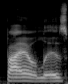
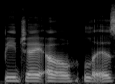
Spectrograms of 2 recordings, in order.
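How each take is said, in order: First: The first part is said as one word. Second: The first part is said as letters. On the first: The speaker calls it wrong. "I always think of this as Bio Liz, but it's not Bio Liz" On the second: The speaker calls it right. "It's BJO Liz"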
